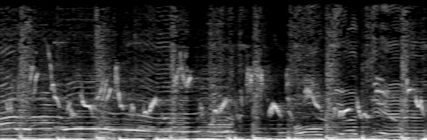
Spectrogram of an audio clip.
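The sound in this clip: Bright bird chirps and tweets layered over a loud pop song, the birdsong flickering continuously above the music's steady beat and melody.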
